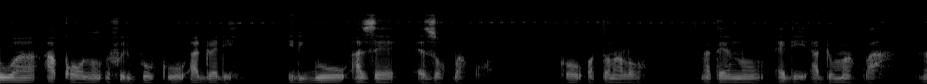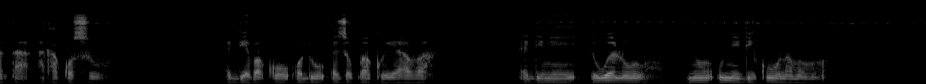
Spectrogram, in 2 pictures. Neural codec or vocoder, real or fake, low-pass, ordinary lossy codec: none; real; 10.8 kHz; Opus, 64 kbps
